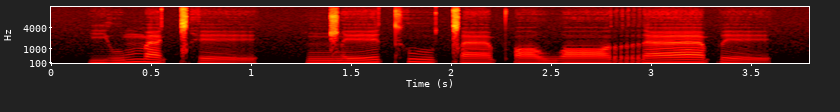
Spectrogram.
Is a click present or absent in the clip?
present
